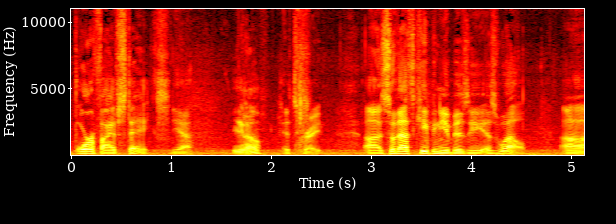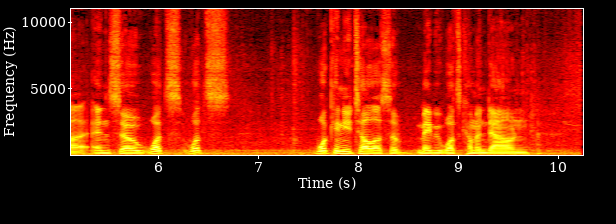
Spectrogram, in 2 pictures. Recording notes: We took the podcast on the road this week - we are LIVE from the Second Annual Primo BBQ Bash in Poplar Bluff Missouri.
